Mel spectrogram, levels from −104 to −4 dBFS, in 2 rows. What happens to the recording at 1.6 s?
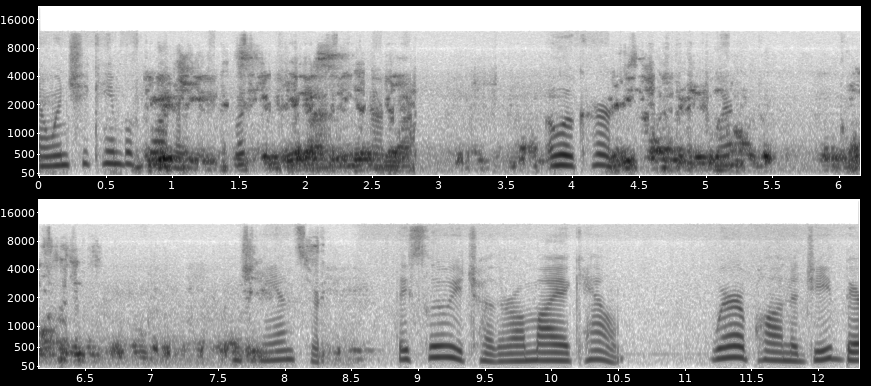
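At 1.6 s a second voice runs alongside the main speech, about 5 dB louder than it. This is the other side's voice leaking through, present from 0.71 to 3.89 s. The likely cause is that the talker's loudspeaker was playing the far end into the microphone and the echo canceller failed to subtract it, so the far party's speech passes back down the line alongside the talker's own.

Within that stretch, between 1.34 and 1.77 s, the main voice itself sags by a few decibels in brief patches totalling around a fifth of a second, so it sounds momentarily pushed back. This is speech suppressed in double talk, likely caused by both parties speaking at once: unable to tell the talker apart from the echo, the canceller attenuated everything together.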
